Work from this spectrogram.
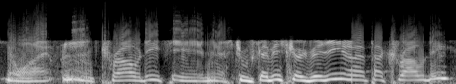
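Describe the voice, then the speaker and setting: A man's voice: high voice, takes it slowly, creaky. A man with a Canadian French accent chatting casually as a radio operator, hesitant and often repeating himself while he searches for words. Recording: noisy amateur radio audio.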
